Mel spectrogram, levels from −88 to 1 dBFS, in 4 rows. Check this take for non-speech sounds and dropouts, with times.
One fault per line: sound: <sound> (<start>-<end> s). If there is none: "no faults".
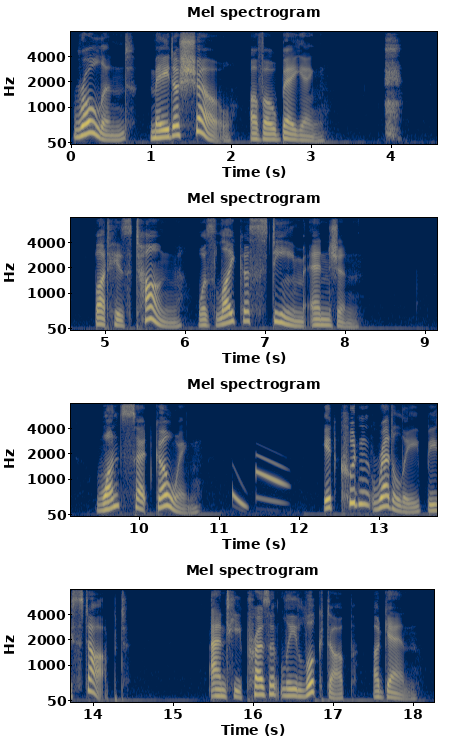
sound: sniff (3.9-4.2 s)
sound: chirp (11.2-11.9 s)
